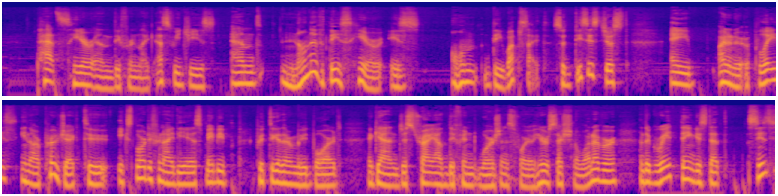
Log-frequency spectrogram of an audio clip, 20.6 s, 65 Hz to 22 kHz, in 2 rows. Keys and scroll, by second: 0.5 Escape.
